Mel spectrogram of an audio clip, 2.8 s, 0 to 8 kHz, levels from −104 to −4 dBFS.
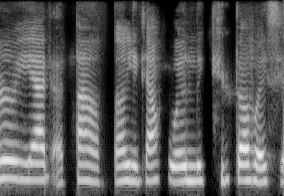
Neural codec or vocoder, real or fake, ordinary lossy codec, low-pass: codec, 16 kHz, 1 kbps, X-Codec, HuBERT features, trained on balanced general audio; fake; none; none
